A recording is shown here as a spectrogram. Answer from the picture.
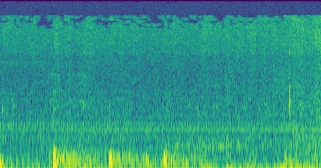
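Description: Marker pen writing on a whiteboard: faint soft knocks, about two or three a second, as the strokes hit the board, over a faint steady hum.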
